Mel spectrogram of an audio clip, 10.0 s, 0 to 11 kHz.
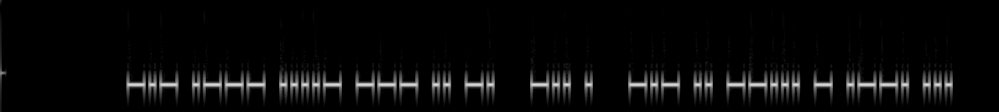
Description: Morse code, heard as a keyed tone, about 22 wpm, 700 Hz. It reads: KJ4OIN DE KI7TPS
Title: USA Callsign DE Callsign 22wpm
